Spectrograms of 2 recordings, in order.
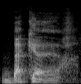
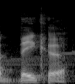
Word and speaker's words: Baker: au panthéon joséphine baker elle voulait qu'on dise bakker à la française et oui elle était devenue tellement française que l'église et moi je préfère qu'on prononce à la française bac est à nous pas baker oui mais voilà l'idée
